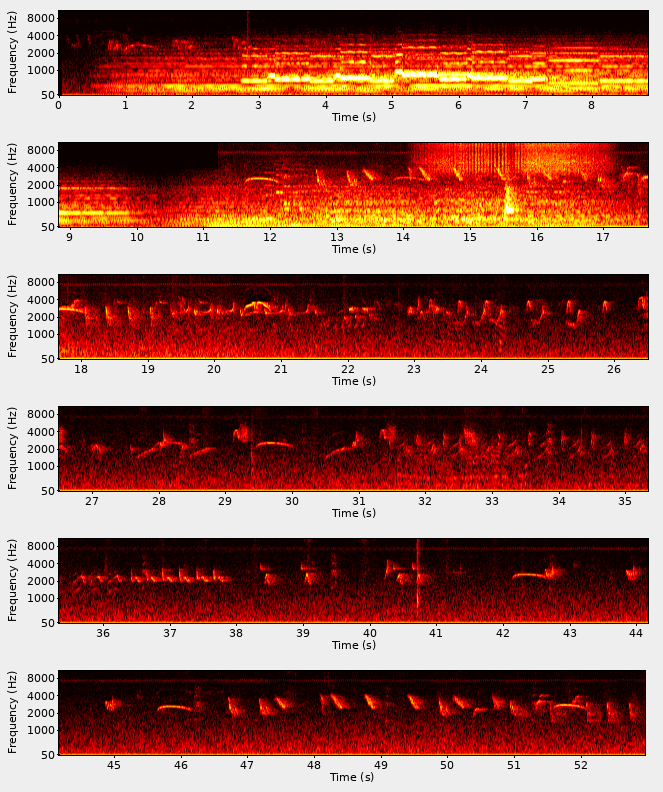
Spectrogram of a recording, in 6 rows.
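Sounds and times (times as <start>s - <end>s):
faint high-pitched tone: 11.2s - 18.9s
bird trill: 11.3s - 18.7s
wild birds chirping: 11.3s - 21.1s.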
